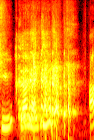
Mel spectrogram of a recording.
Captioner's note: laughing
